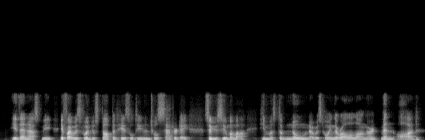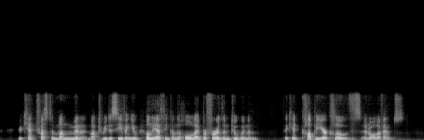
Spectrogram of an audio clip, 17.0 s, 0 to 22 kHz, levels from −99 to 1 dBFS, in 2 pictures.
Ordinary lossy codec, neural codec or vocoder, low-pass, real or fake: Opus, 64 kbps; codec, 24 kHz, 0.5 kbps, DualCodec; 7.2 kHz; fake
